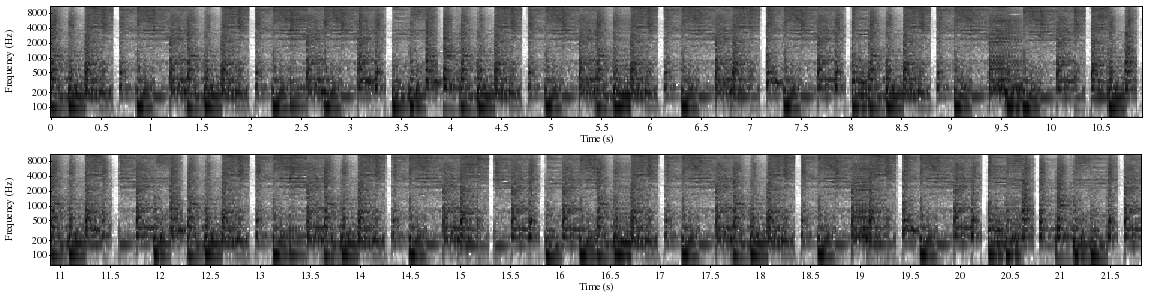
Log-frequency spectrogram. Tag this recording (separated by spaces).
beat beats bigbeat break breakbeat breakbeats breaks drum drumbeat drum-loop drumloop drumloops drums jungle loop loops snare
